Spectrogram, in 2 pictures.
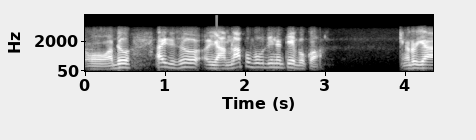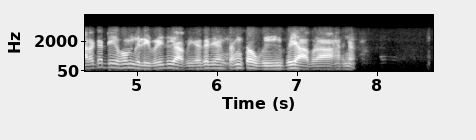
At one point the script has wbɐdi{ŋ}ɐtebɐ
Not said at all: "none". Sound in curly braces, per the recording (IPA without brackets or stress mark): n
